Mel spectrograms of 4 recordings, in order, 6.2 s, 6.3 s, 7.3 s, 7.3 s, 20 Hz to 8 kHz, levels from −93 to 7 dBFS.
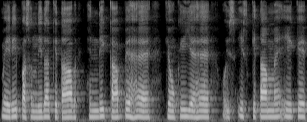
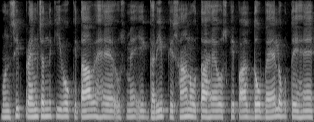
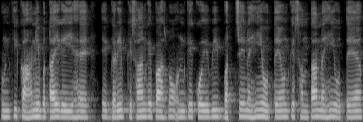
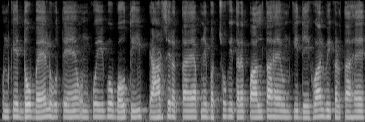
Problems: none marked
